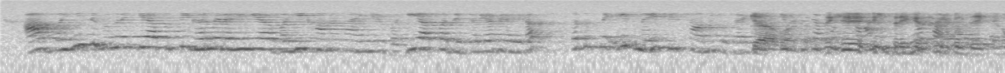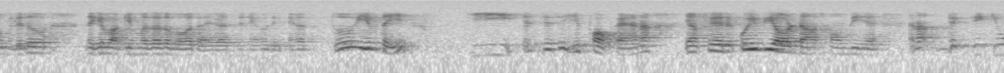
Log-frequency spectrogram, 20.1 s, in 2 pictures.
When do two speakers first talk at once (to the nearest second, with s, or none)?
8 s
